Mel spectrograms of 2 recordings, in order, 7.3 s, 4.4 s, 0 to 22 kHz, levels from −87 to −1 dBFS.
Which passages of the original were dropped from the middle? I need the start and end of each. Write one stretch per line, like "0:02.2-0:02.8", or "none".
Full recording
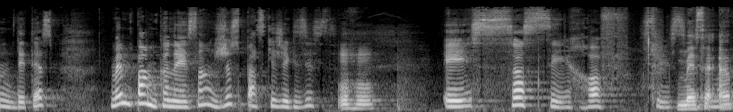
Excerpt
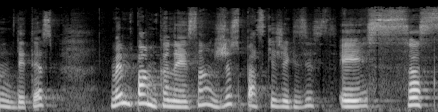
0:03.4-0:04.4

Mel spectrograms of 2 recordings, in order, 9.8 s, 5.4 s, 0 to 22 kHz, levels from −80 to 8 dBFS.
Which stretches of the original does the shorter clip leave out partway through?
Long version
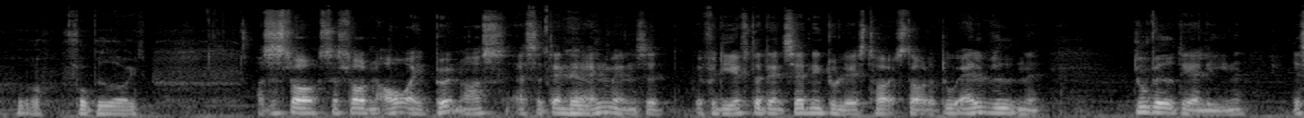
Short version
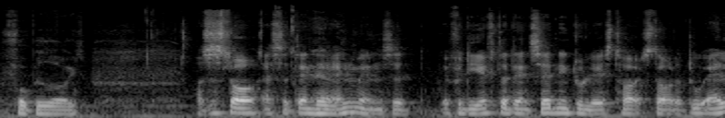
0:02.4-0:03.8

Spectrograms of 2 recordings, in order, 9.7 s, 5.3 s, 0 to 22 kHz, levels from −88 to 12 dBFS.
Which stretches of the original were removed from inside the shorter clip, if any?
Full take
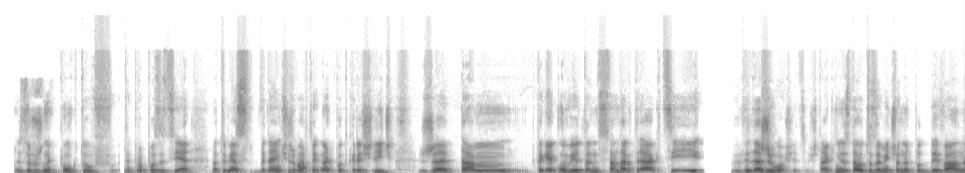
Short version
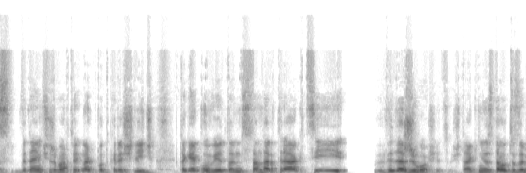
0:04.1-0:05.3

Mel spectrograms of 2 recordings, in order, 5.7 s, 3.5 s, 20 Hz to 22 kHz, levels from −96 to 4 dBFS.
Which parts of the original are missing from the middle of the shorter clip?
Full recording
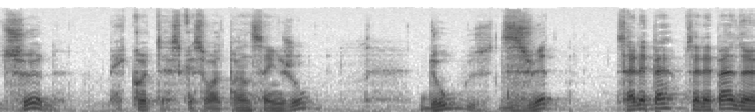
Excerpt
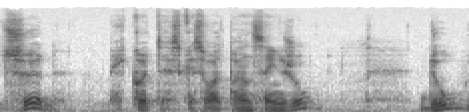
none

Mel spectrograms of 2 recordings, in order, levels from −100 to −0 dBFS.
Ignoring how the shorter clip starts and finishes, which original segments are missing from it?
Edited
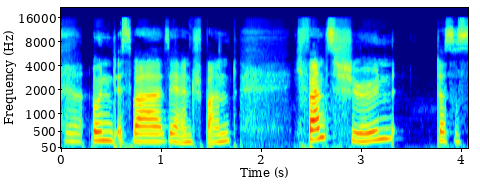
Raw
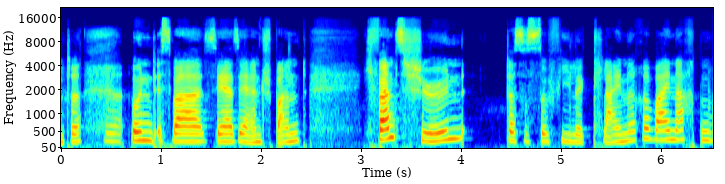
0:01.4-0:01.7

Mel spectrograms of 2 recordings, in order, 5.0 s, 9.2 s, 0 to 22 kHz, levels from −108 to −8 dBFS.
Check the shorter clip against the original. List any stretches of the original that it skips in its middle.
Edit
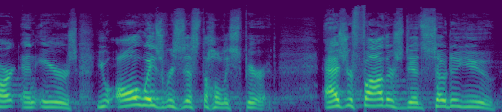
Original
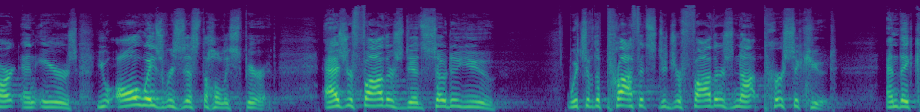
none

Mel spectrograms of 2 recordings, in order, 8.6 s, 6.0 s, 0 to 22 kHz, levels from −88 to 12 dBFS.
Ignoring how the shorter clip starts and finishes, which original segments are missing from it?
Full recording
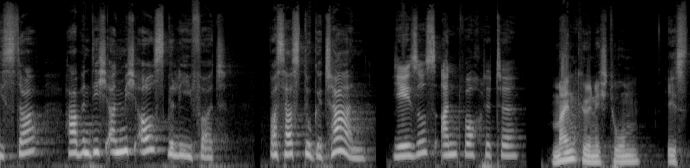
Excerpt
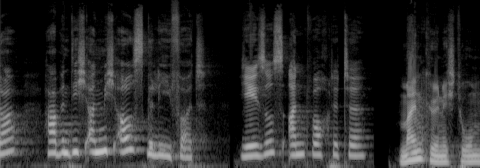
0:03.1-0:04.8

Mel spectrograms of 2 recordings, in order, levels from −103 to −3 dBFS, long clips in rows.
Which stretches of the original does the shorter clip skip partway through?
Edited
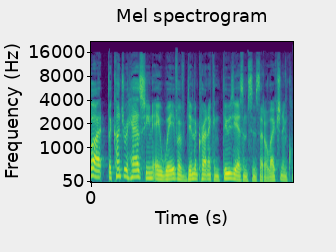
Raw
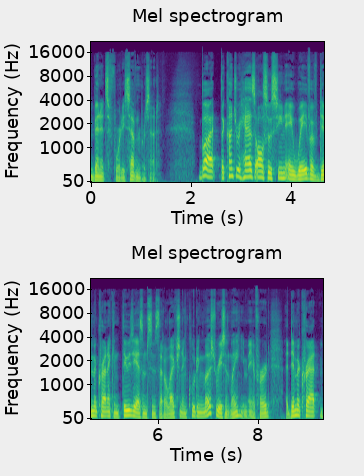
0:03.2-0:03.6

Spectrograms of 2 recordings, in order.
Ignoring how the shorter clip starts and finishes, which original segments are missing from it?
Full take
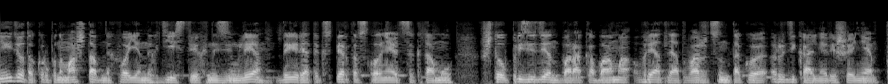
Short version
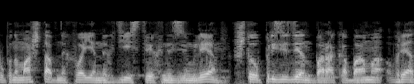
0:02.7-0:04.8

